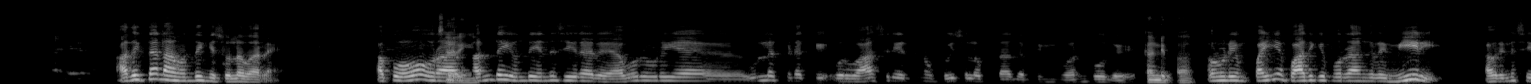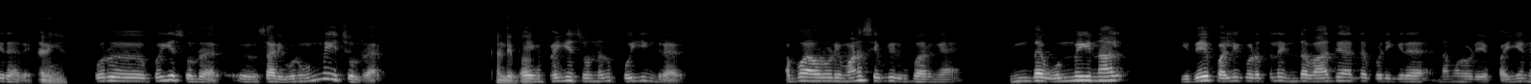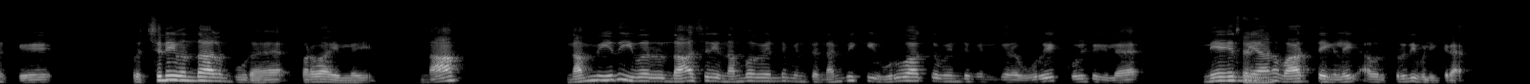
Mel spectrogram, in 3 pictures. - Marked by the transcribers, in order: drawn out: "அவருடைய"; in English: "சாரி"
- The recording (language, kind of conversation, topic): Tamil, podcast, நேர்மை நம்பிக்கையை உருவாக்குவதில் எவ்வளவு முக்கியம்?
